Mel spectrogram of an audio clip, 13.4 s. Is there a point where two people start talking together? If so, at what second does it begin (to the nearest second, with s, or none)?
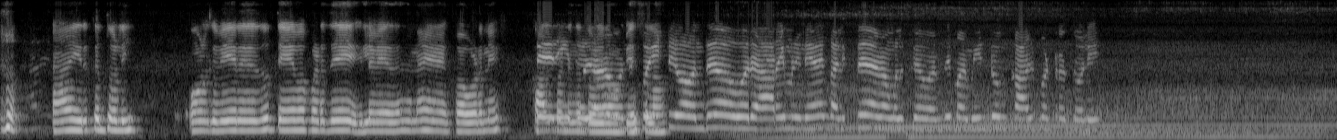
5 s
